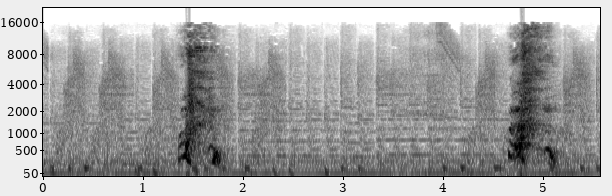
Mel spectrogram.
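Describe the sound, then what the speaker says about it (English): Two sharp, forceful sneezes a few seconds apart, close to the microphone, over faint background game sounds. "I'm gonna sneeze."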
